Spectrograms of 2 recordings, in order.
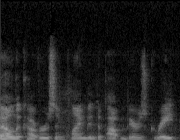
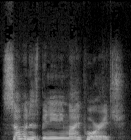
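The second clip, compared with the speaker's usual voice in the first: higher, louder medium-sized bear voice; Mama Bear calling out higher; 9 semitones higher, 8 dB louder than usual. Acted. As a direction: cry out as Mama Bear, pitched up. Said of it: "cried out in her medium-sized voice".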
